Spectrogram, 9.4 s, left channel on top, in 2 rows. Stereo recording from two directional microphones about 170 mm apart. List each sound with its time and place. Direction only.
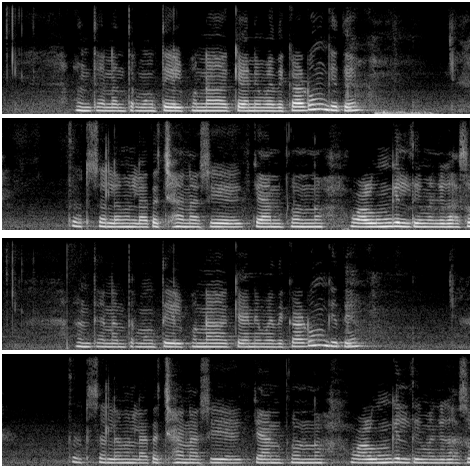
0.7 s a woman's voice: 10° left (ahead or behind)
5.3 s a woman's voice: 20° left (ahead or behind)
